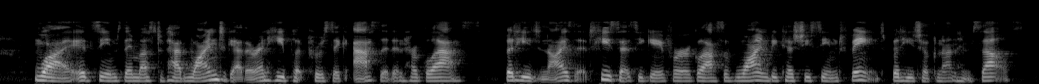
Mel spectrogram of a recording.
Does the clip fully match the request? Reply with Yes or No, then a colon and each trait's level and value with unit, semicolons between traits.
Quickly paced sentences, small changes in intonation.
Yes: fast, 220 wpm; narrow, 2.0 semitones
